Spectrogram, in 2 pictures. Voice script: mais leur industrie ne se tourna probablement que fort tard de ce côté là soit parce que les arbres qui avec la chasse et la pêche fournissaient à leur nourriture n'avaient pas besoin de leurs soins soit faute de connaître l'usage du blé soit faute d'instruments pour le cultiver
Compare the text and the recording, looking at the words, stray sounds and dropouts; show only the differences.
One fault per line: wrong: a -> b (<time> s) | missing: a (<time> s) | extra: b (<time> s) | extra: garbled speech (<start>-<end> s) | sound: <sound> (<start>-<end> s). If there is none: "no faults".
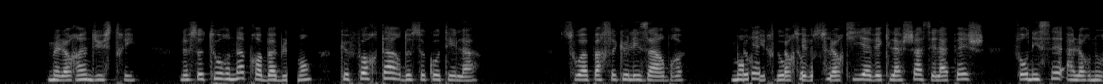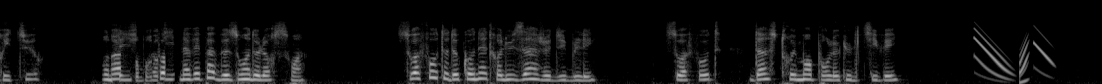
sound: dropout (2.9-3.0 s)
extra: garbled speech (7.3-8.4 s)
extra: garbled speech (12.0-12.8 s)
sound: chirp (20.8-21.6 s)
